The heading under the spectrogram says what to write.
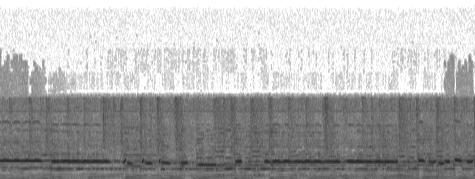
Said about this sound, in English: sounds like a flute or a piccolo, but it's actually world champion whistler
